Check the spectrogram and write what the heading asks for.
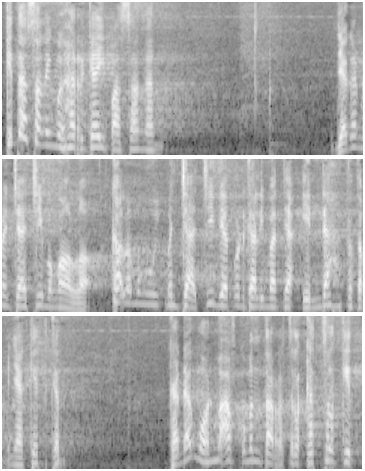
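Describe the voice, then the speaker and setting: A man preaching a sermon, lively and expressive, sometimes acting out quoted couples. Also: normal speed. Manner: animated, jumps between high and low pitch for emphasis, acts out quoted couples. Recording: long hall reverb.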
